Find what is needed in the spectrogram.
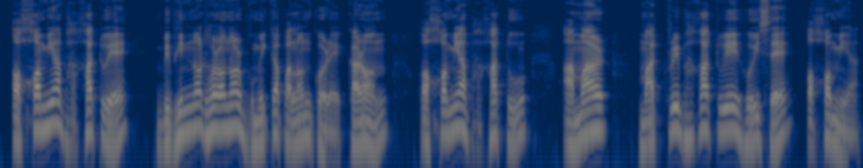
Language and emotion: Assamese, neutral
